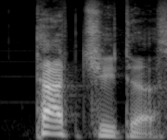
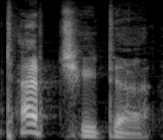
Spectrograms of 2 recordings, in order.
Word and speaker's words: Tacita: So the Italian pronunciation. – Tacita. – Tachita. So it's a ch sound. Tachita.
